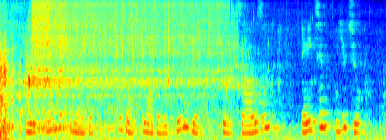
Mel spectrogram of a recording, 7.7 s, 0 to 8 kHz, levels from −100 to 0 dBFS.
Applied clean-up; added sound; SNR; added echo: none; Toilet flush / Gurgling; 3 dB; reverberation time 0.8 s.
